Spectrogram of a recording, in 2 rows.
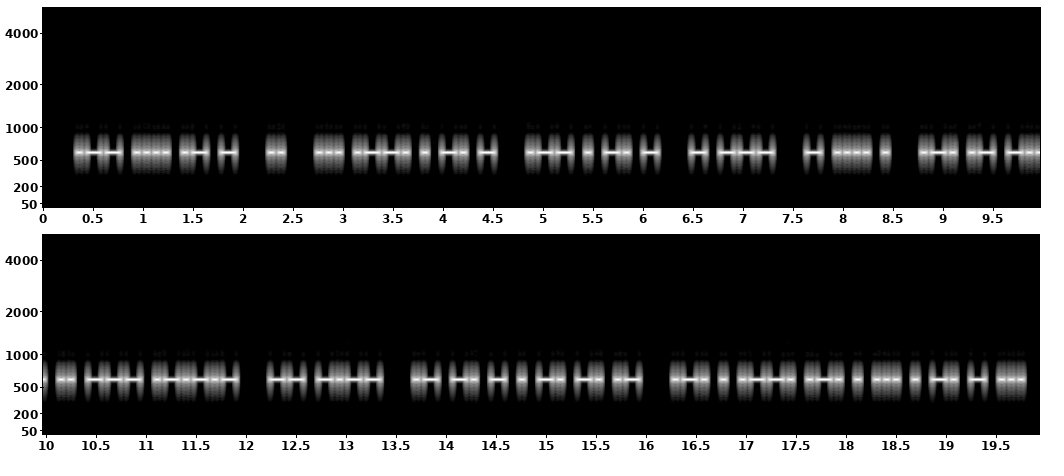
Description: Morse code, heard as a keyed tone, about 25 wpm, 600 Hz. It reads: WHAT I SPENT WENT TO THE RADIO. MY ANTENNA REPRESENTS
